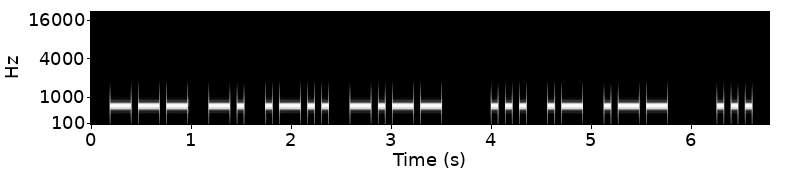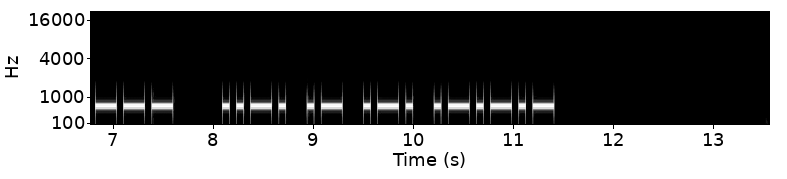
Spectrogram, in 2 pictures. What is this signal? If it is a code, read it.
Morse code, heard as a keyed tone, about 17 wpm, 700 Hz. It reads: ONLY SAW SO FAR.
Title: Sentences from Top 800 Words 17wpm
